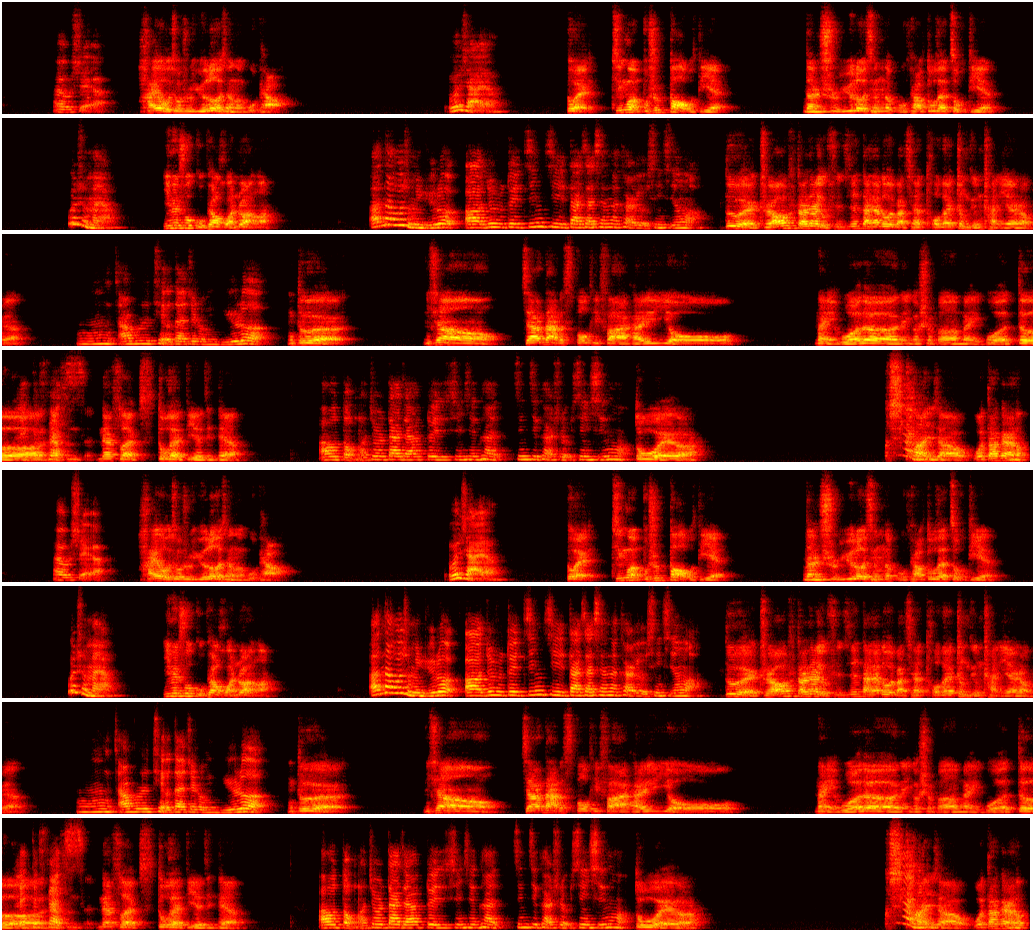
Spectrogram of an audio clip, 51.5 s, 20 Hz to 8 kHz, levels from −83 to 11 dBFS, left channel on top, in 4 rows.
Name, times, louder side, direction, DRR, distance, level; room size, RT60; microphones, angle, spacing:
voice 1, 0.6-1.3 5.6-6.2 10.0-10.3 13.7-14.3 17.5-21.6 26.7-29.1 38.8-39.4 42.6-46.5 49.9-50.4 51.2-51.4, right 3 dB, 55° right, 0.6 m, -24 dB
voice 2, 1.7-3.6 7.1-9.0 10.1-12.4 14.9-16.2 21.9-26.0 29.5-30.1 31.1-31.9 32.3-34.9 35.9-39.6 39.9-41.6 46.6-47.4 49.7-51.4, left 3 dB, ahead, 0.7 m, -21 dB
3.3 x 2.0 x 2.8 m
head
